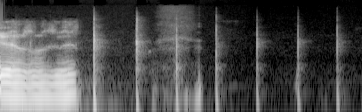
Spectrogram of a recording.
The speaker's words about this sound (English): Are you clapping?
